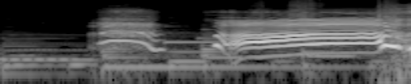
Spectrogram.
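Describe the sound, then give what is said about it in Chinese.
A voice acts out the scream of the story character Toby as a doctor gives him an injection in the buttocks: a short wavering cry, then a longer, loud, sustained high-pitched wail that climbs slightly in pitch before breaking off. “托比发出一声尖叫。”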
